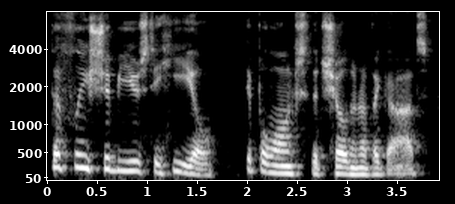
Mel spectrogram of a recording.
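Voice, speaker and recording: A man's voice: mid-range voice, sing-song, normal speed, gravelly. A man playing a brave boy hero in a storybook, speaking earnestly and urgently. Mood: accusing. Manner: earnest, urgent pleading and yelling.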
